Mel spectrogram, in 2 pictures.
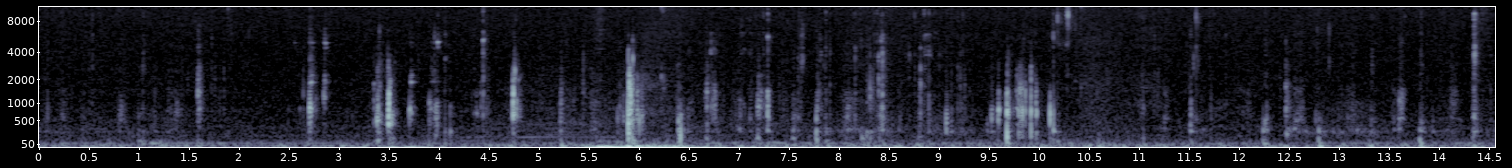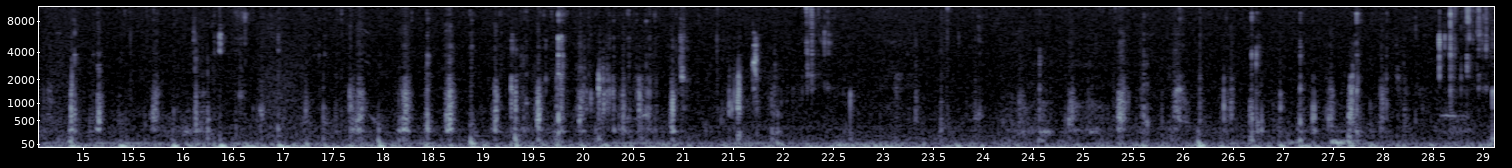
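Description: Close-miked chewing and biting of madeleines, a dense run of small crunchy clicks with louder bites about six and ten seconds in.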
